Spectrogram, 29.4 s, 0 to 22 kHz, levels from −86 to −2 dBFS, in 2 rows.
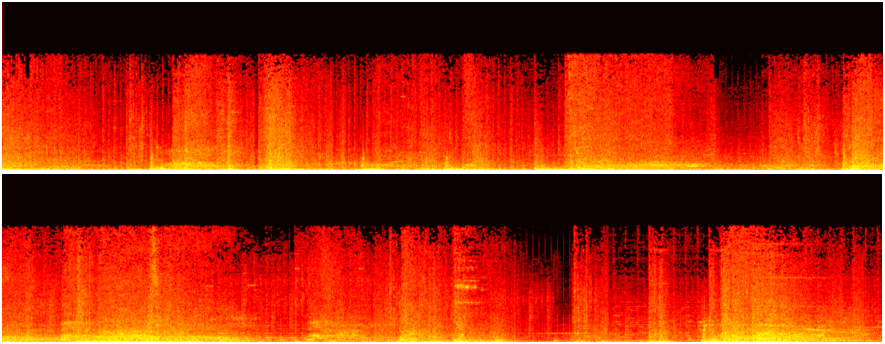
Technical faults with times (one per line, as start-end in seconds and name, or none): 0.00-29.35 Wi-Fi interference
